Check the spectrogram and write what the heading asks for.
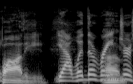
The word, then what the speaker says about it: Bodie: It's spelled like Bodie, but I think it's Body. It's Body.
